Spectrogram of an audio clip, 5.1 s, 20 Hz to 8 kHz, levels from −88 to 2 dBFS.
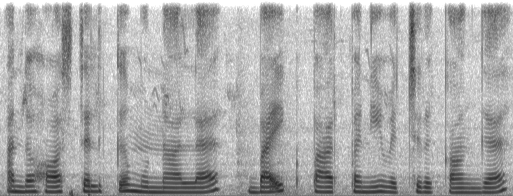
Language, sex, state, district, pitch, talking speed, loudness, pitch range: Tamil, female, Tamil Nadu, Nilgiris, 205 Hz, 80 wpm, -19 LUFS, 190-220 Hz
